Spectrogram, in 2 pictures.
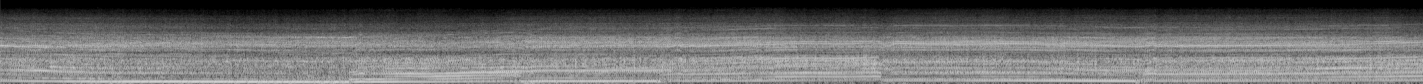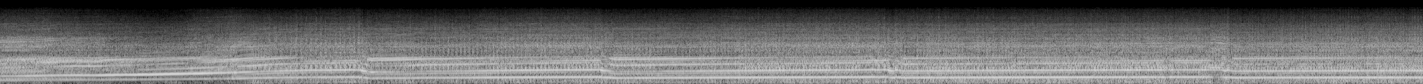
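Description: Sport motorcycle engine at full track pace, heard from a camera mounted on the bike, with wind rushing past. The engine note falls and rises through the first half. In the second half it climbs with four brief dips in pitch, each an upshift.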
